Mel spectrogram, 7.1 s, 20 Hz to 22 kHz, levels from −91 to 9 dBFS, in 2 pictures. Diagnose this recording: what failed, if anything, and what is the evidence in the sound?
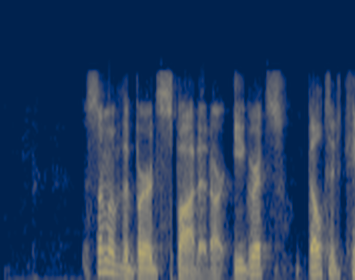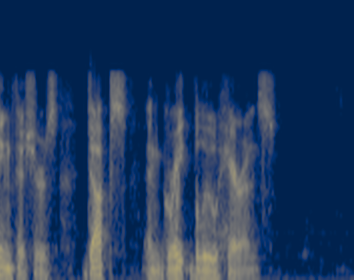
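Nothing in this recording has failed: the speech arrives through an AMR wideband (HD Voice) codec path at 12.65 kbit/s and stays clear, carrying only the light coding character expected at that rate.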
